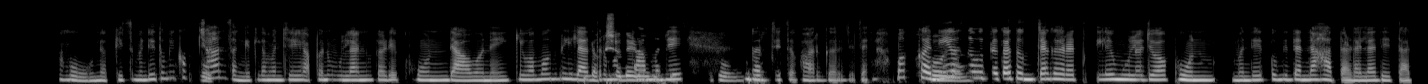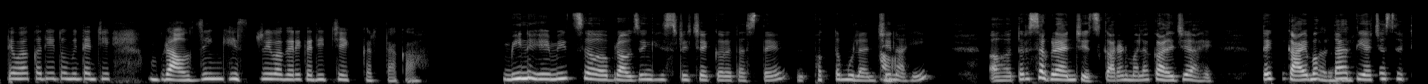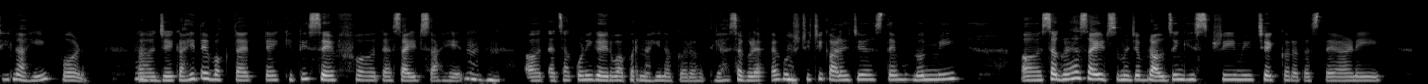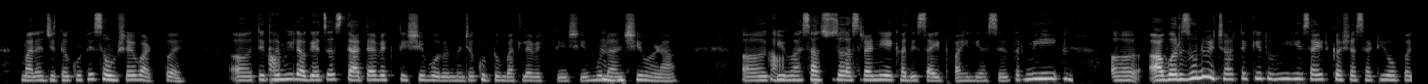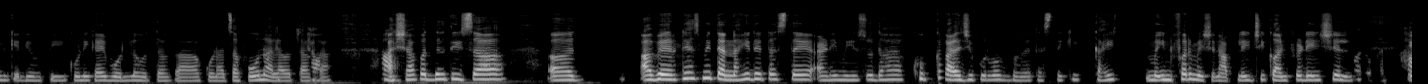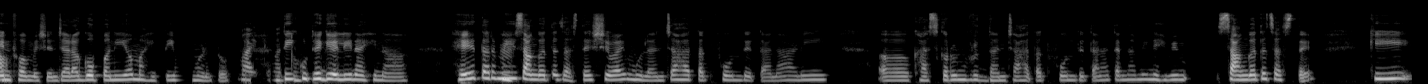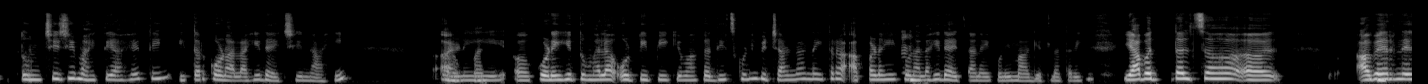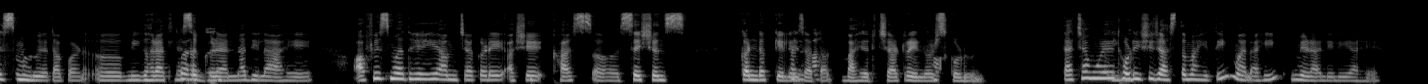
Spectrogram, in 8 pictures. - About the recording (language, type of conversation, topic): Marathi, podcast, कुठल्या गोष्टी ऑनलाईन शेअर करू नयेत?
- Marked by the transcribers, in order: tapping; in English: "चेक"; in English: "चेक"; in English: "चेक"; other noise; in English: "ओपन"; in English: "अवेअरनेस"; in English: "कॉन्फिडेंशियल"; in English: "अवेअरनेस"; in English: "सेशन्स कंडक्ट"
